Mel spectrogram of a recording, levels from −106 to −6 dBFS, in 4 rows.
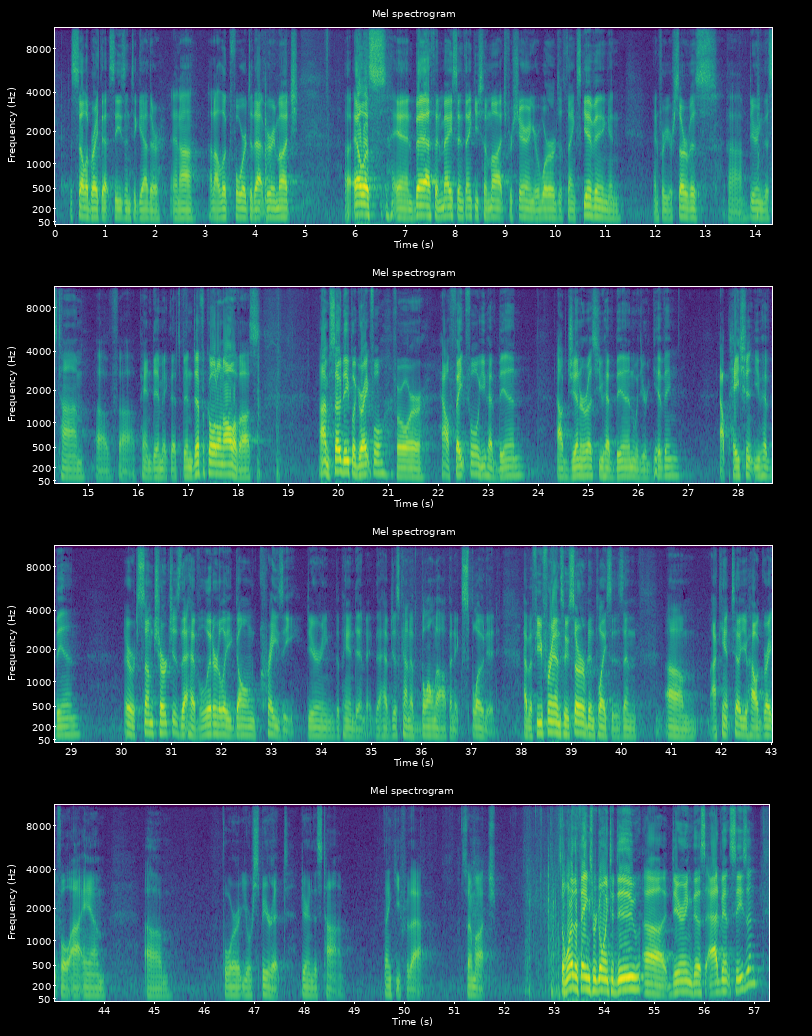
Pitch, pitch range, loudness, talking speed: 100 Hz, 95-115 Hz, -22 LUFS, 145 wpm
